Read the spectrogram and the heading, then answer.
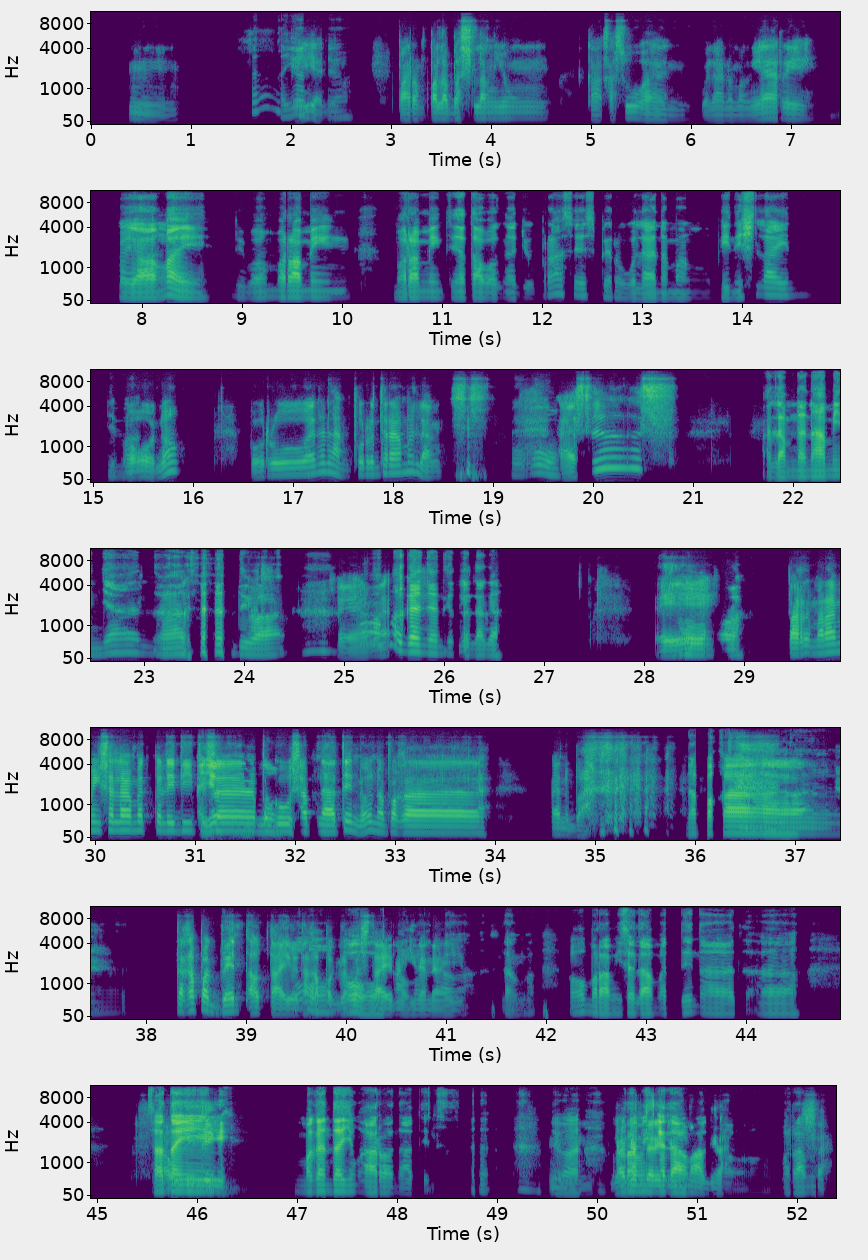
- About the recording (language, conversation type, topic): Filipino, unstructured, Ano ang opinyon mo tungkol sa isyu ng korapsyon sa mga ahensya ng pamahalaan?
- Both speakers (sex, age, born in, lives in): male, 30-34, Philippines, Philippines; male, 40-44, Philippines, Philippines
- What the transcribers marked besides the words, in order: chuckle; laugh; laugh; other background noise; chuckle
